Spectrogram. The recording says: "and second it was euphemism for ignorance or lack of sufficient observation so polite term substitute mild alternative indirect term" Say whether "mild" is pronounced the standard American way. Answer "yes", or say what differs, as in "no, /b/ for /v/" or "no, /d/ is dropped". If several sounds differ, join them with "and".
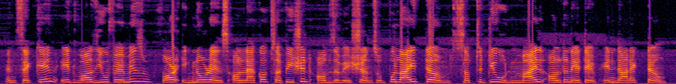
no, /d/ is dropped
